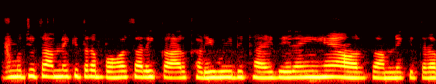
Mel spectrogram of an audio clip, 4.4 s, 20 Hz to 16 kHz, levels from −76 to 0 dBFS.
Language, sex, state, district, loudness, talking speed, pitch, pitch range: Hindi, female, Chhattisgarh, Bilaspur, -14 LUFS, 235 wpm, 230 Hz, 220-245 Hz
